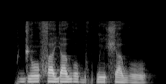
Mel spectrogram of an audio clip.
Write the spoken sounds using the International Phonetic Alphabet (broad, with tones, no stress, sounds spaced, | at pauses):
d͡ʒ ɔ̃˦ f a˦ j a˦ w o˦˨ b o˨ k͡p ĩ˧ ʃ a˧ w o˨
